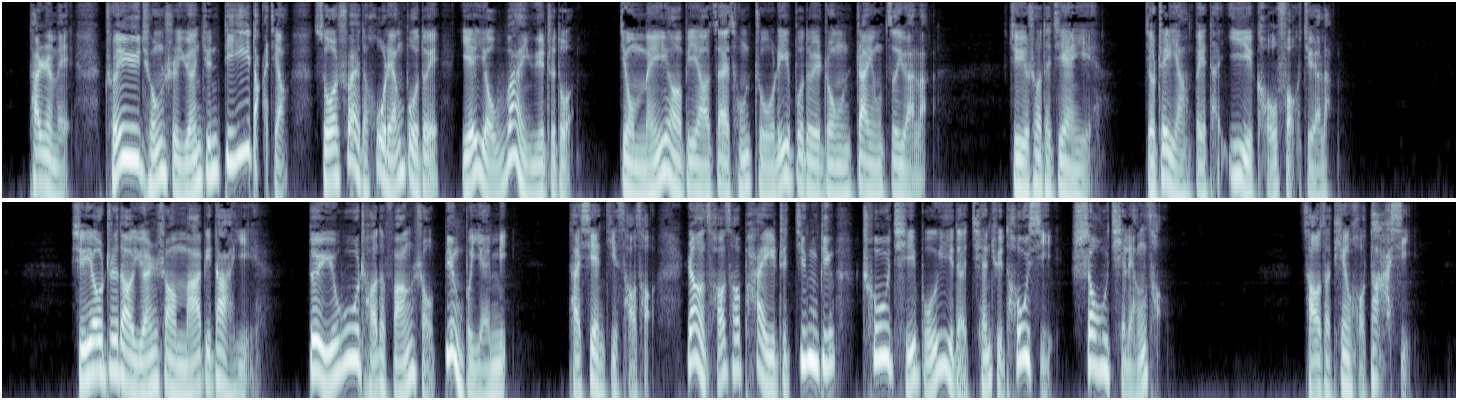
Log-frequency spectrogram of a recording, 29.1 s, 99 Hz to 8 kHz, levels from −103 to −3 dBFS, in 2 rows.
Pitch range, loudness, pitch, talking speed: 90-145 Hz, -19 LUFS, 110 Hz, 230 characters per minute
